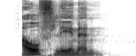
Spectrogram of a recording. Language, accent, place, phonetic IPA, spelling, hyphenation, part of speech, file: German, Germany, Berlin, [ˈaʊ̯fˌleːnən], auflehnen, auf‧leh‧nen, verb, De-auflehnen.ogg
- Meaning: 1. to lean (one's arms) on 2. to rebel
